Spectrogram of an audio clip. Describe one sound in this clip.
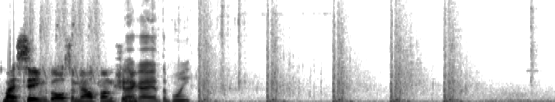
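A gun fires single shots.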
